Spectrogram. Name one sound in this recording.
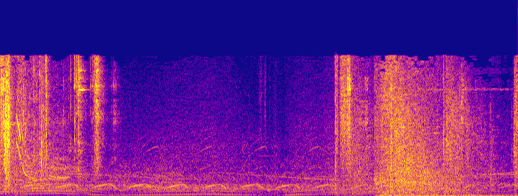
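A police siren wails and warbles.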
